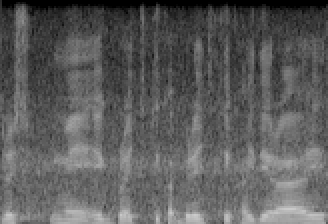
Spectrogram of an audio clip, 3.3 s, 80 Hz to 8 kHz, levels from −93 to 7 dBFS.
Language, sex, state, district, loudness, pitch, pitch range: Hindi, male, Uttar Pradesh, Ghazipur, -21 LUFS, 135 Hz, 130-140 Hz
